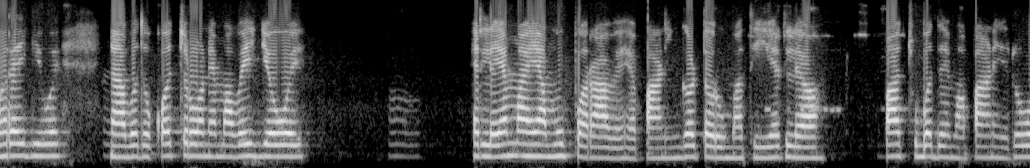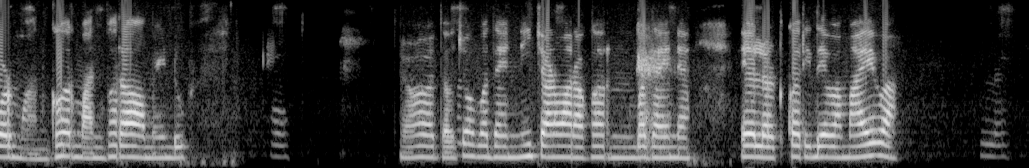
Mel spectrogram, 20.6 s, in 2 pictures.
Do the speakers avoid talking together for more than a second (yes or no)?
no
